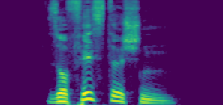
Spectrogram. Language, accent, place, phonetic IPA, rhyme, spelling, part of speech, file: German, Germany, Berlin, [zoˈfɪstɪʃn̩], -ɪstɪʃn̩, sophistischen, adjective, De-sophistischen.ogg
- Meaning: inflection of sophistisch: 1. strong genitive masculine/neuter singular 2. weak/mixed genitive/dative all-gender singular 3. strong/weak/mixed accusative masculine singular 4. strong dative plural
